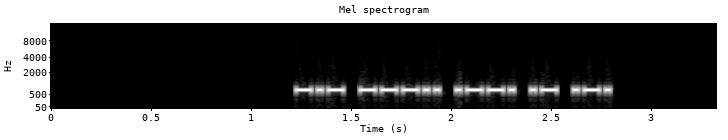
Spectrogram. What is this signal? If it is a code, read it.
Morse code, heard as a keyed tone, about 42 wpm, 700 Hz. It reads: K8PAR
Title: USA Call Signs - 5 Characters - 4x Character Spacing - 45wpm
